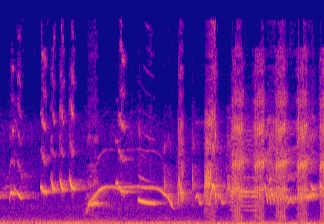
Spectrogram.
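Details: Captive black-winged starling song played to coax reluctant starlings to sing: harsh chattering bursts, then a looping whistled slur rising and falling, followed by loud raspy, broadband squawks near the end.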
